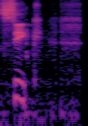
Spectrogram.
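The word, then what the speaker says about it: Sikh: English word seek uh this is a later Distortion of the original likely a Remnant from European colonialism well both forms are used in Modern English the pronunciation from the original Punjabi is referred okay interesting I'm I'm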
